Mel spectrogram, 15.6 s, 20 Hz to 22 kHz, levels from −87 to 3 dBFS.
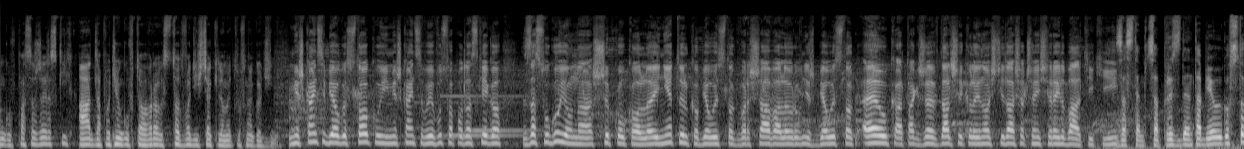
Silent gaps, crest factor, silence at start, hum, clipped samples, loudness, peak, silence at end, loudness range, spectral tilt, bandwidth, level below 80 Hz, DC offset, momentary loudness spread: none; 20 dB; 0 s; none; under 0.1%; -24 LUFS; -4 dBFS; 0 s; 4 LU; -5 dB/octave; 14.5 kHz; -56 dBFS; under 0.1%; 8 LU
